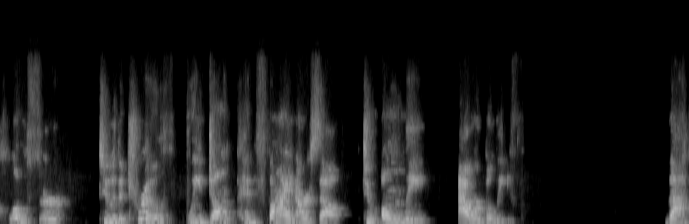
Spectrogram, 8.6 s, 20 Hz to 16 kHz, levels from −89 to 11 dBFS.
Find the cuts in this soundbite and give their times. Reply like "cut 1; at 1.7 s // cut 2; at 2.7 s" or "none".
cut 1; at 2.3 s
